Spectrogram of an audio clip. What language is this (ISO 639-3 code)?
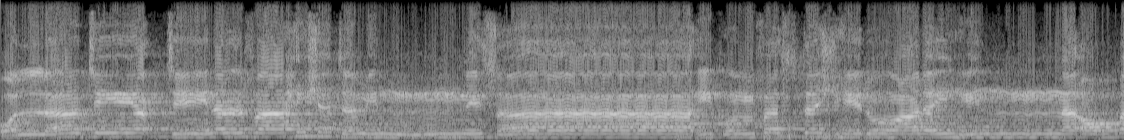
ara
